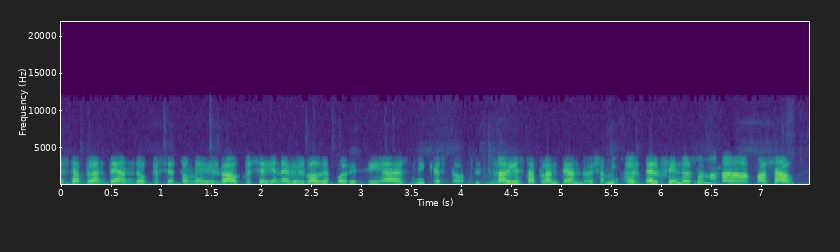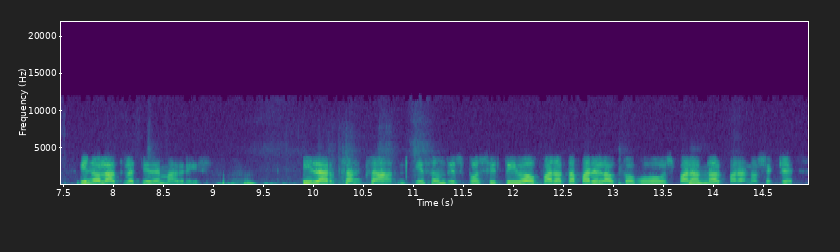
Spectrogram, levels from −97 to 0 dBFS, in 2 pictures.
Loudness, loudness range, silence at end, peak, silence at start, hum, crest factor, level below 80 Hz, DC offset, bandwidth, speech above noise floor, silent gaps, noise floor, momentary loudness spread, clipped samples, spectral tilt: -29 LUFS; 3 LU; 0.15 s; -10 dBFS; 0 s; none; 20 dB; -52 dBFS; under 0.1%; 11.5 kHz; 19 dB; none; -48 dBFS; 11 LU; under 0.1%; -6.5 dB/octave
